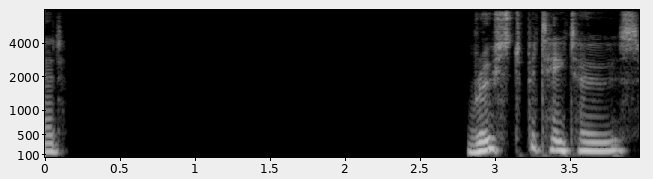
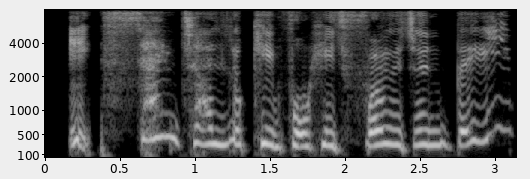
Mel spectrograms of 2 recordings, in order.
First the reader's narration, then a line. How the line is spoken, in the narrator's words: squeaked Toby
